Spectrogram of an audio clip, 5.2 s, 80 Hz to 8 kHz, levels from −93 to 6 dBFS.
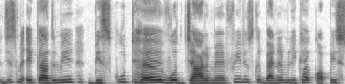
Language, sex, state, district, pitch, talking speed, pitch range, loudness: Hindi, female, Chhattisgarh, Sukma, 235 Hz, 185 wpm, 220-260 Hz, -18 LUFS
